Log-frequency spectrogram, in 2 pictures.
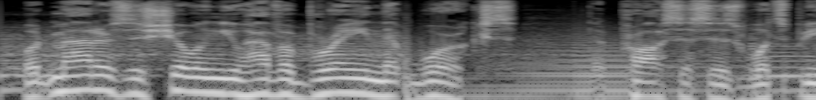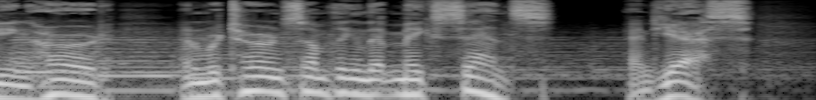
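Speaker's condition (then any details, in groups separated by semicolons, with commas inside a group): No condition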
